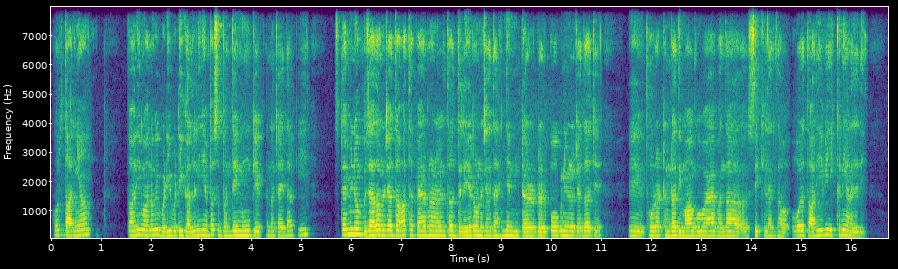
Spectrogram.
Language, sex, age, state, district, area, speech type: Dogri, male, 18-30, Jammu and Kashmir, Kathua, rural, spontaneous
